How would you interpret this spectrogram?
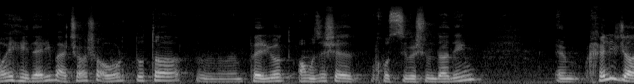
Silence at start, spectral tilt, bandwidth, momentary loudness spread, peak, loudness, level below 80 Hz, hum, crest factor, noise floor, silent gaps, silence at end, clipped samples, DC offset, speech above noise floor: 0 s; -6 dB/octave; 16 kHz; 10 LU; -10 dBFS; -29 LUFS; -62 dBFS; none; 18 dB; -51 dBFS; none; 0 s; under 0.1%; under 0.1%; 24 dB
